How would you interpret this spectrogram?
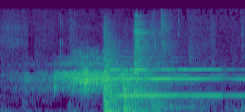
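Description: An office door swings shut with a single solid thunk, followed by a sustained tonal hum and a faint rattle as the sound settles; no one speaks.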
